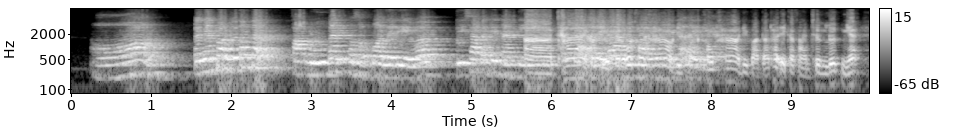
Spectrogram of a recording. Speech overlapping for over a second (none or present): present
